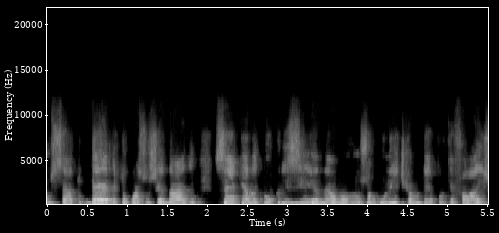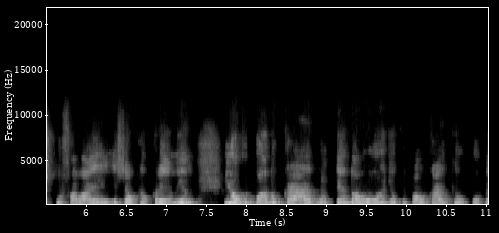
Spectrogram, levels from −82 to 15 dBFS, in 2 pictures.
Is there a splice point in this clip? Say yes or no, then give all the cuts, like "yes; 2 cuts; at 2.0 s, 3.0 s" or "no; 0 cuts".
no; 0 cuts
